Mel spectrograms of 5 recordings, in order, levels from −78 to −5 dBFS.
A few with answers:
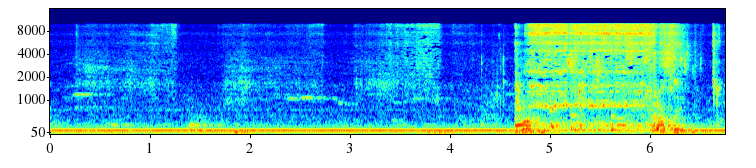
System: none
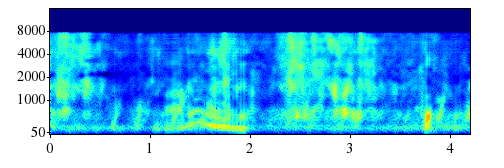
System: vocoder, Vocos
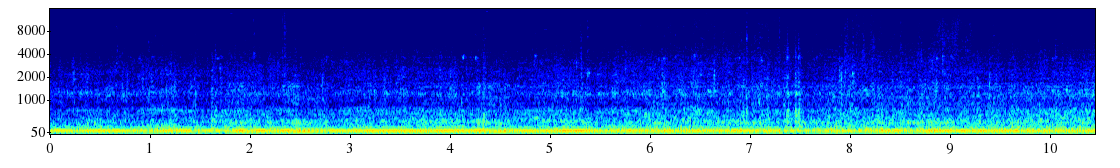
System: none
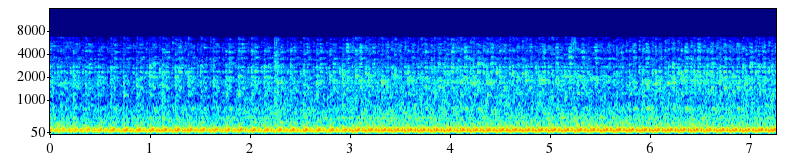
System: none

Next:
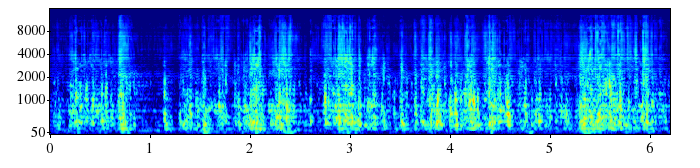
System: vocoder, BigVGAN v2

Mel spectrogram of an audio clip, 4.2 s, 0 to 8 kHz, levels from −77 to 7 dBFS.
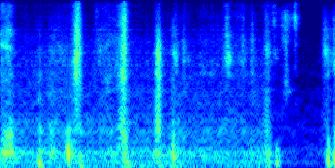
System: vocoder, Vocos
